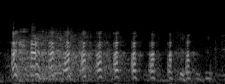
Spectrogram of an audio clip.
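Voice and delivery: high teasing chuckle; gloating laughter. Acted. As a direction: titter after winning the exchange. Laughing after putting him down.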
